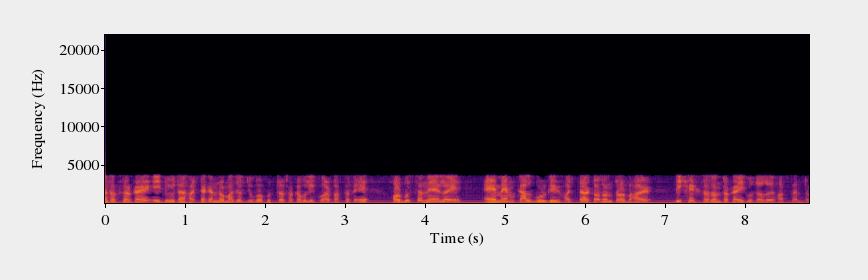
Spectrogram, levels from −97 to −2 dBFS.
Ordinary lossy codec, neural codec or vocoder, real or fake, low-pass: none; codec, 16 kHz, 6 kbps, DAC; fake; 3.6 kHz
